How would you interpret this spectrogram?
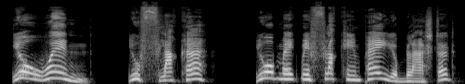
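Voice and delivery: hammed-up Chinese accent cursing the boss; mock Chinese accent. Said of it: "the Chinese guy's like".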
